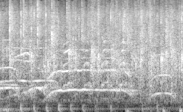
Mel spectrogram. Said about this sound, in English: I don't know if we're applauding your awesome. I don't know either.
